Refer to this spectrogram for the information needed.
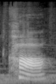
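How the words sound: The final R is silent. "We are picky"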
